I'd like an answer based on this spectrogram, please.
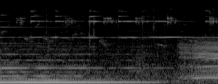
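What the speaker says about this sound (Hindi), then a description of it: "अरे, ये तो सिर्फ भैंस है, बफेलो।" A buffalo gives a long, loud, low moo that holds steady for about a second and a half, then fades into quieter rural background noise in a village setting.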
